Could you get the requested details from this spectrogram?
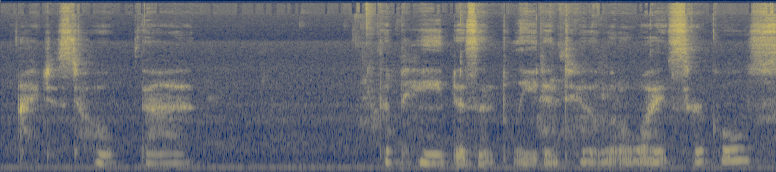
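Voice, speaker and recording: Soft-spoken, the speaker talks at a very slow pace with long, frequent pauses. Noticeable background noise runs underneath. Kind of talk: ASMR painting tutorial.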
